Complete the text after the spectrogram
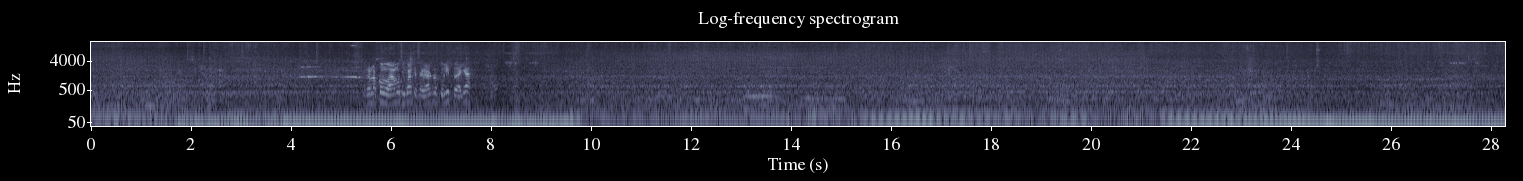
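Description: A bus engine rumbles low and steady as the bus drives along.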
